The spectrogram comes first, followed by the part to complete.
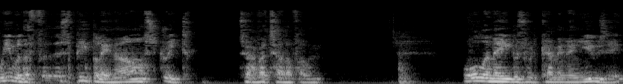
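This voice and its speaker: A man talks in a dark, mellow tone that is somewhat breathy. His intonation is lively. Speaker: actor. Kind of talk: theatre monologue.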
